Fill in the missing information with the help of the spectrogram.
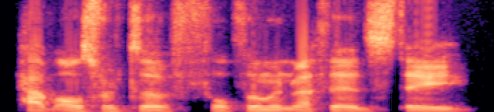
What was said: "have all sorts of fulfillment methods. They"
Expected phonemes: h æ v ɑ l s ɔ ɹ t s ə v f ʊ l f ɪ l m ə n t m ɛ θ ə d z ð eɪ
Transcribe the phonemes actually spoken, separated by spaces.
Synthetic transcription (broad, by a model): h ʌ v ɑ l s ɔ ɹ t s ə v f l f ɪ l m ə n m ɛ θ ə d z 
